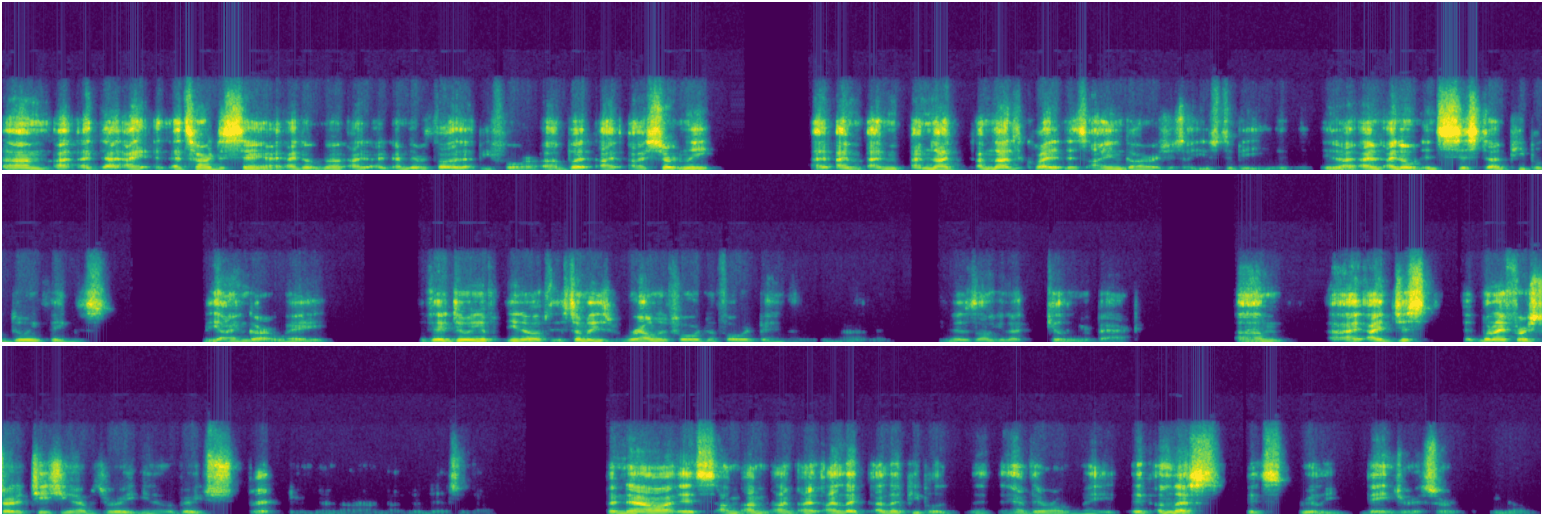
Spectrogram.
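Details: Adult man with progressing Parkinson's disease who reports stuttering a little, losing his words and impaired balance; finding: disfluent speech with stuttering-like repetitions in Parkinson's disease.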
